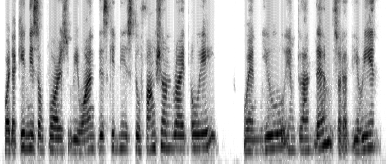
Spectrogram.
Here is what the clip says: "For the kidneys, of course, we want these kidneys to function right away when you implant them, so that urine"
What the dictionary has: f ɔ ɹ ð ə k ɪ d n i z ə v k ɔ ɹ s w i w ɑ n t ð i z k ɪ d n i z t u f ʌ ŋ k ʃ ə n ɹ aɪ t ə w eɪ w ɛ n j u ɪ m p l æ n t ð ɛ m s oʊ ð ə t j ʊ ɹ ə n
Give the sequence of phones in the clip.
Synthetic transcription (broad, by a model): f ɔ ɹ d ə k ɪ d n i s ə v k ɔ ɹ s w i w ɑ n t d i s k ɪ d n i s t u f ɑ ŋ k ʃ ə n ɹ aɪ t ə w eɪ w ɛ n j u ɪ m p l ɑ n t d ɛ m s oʊ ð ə t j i ɹ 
